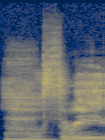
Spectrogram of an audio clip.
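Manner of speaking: usual speaking voice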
